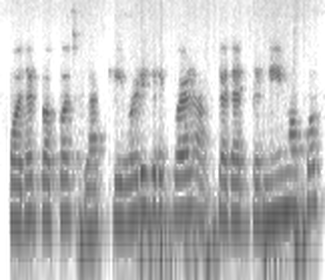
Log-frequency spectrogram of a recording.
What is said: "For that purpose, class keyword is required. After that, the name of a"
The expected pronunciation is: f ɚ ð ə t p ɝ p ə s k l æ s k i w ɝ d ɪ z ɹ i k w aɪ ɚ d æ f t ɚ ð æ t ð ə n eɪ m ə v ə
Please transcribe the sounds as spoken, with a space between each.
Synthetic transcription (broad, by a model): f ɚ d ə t p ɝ p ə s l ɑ k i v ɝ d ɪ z ɹ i k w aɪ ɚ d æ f t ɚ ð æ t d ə n eɪ m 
